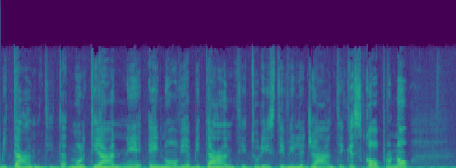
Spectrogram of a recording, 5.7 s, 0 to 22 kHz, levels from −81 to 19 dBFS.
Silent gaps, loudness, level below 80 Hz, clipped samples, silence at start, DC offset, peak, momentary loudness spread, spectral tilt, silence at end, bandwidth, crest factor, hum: none; -13 LUFS; -26 dBFS; under 0.1%; 0 s; under 0.1%; 0 dBFS; 6 LU; -5.5 dB/octave; 0 s; 16 kHz; 12 dB; none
